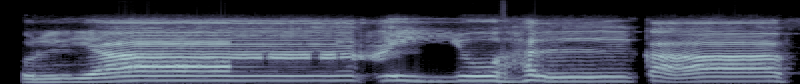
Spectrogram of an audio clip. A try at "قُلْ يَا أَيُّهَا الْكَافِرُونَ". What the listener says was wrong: लाम पे इतना वजन नहीं देना है قل يا أيها الكافرون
